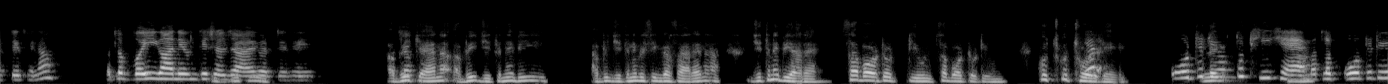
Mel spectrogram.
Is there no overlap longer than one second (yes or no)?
yes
